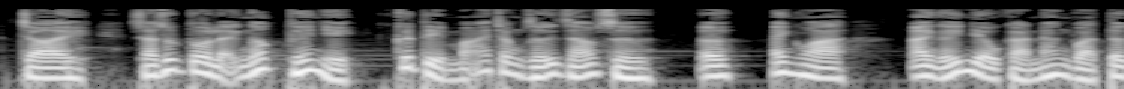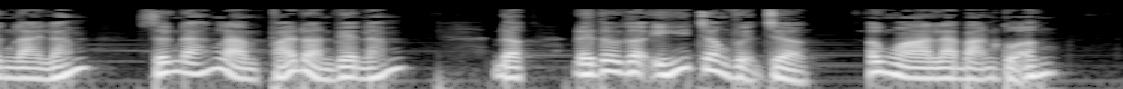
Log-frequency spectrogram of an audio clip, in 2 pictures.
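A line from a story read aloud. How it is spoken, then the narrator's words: Stunned then laughing loudly. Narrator (Vietnamese): Ông Dương thử người ra giây lát rồi cười lớn lên và nói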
